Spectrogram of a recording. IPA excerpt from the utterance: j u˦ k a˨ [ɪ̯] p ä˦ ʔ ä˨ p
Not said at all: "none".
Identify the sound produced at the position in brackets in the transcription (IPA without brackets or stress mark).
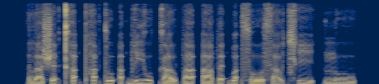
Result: ʊ̯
